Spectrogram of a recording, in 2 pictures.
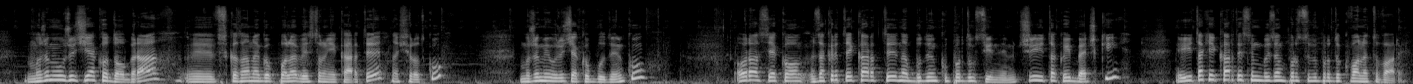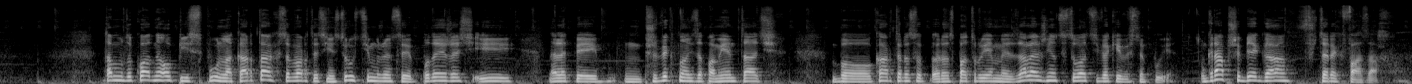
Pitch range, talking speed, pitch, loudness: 135-180 Hz, 135 wpm, 155 Hz, -21 LUFS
